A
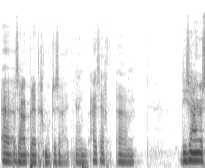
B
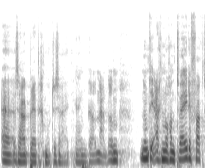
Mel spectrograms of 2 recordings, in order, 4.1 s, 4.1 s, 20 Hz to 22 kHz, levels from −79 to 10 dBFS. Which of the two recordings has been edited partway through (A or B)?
A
